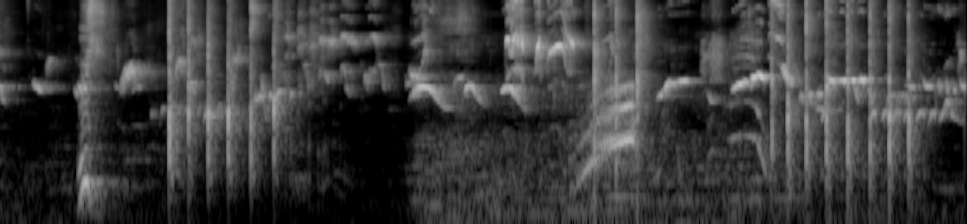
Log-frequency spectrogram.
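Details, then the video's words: White-rumped shama (murai batu, 'kesra buntok'), a song of sharp clicks, buzzy rasping bursts and short whistled slurs delivered in fast, varied phrases, with quieter gaps between bursts. "Murai batu kesra buntok"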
